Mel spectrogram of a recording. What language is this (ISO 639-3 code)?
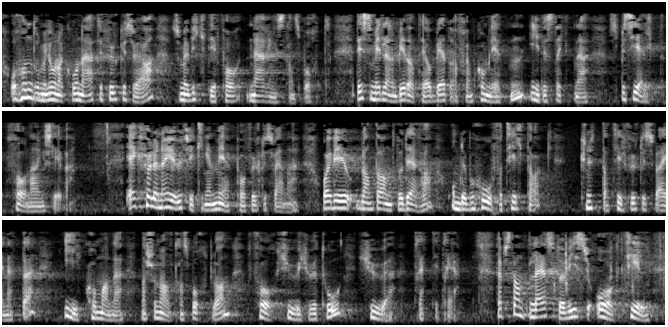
nno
